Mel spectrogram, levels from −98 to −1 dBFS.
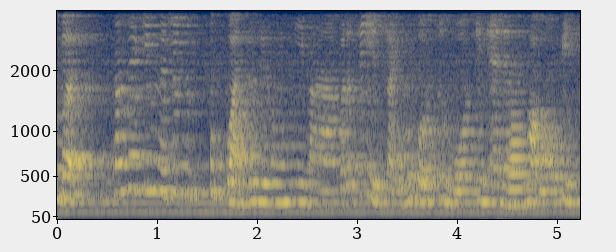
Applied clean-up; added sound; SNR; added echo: none; Brass instrument; 2 dB; reverberation time 0.9 s.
